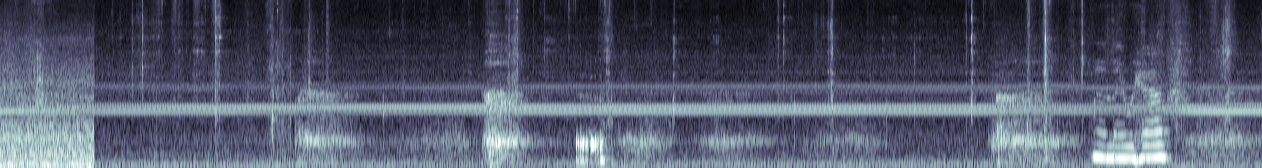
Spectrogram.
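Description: Wet diamond glass saw running, cutting off suddenly about a second in. Then quiet, small taps and clicks of cut glass pieces being handled on a workbench, over a faint steady tone, with a voice near the end.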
